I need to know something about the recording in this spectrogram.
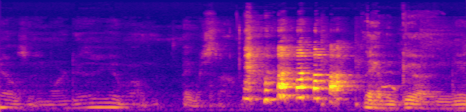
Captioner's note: laughing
